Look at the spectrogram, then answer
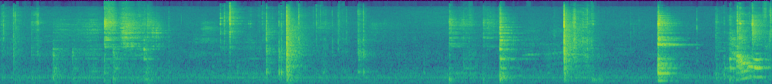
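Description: Roasted beef bones are handled and dropped into an Instant Pot, making a series of irregular clunks and clinks of bone against metal, close by, with quieter rustling between them.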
